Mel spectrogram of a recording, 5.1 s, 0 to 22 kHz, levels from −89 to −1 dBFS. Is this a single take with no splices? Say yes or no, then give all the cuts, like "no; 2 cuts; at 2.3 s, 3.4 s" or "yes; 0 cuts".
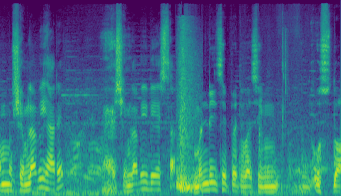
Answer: no; 1 cut; at 2.8 s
